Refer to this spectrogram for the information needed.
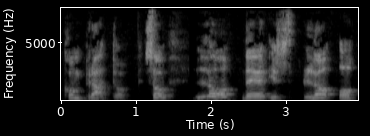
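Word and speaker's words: l'ho: So it sounds just like it lo by itself, no? Lo. But it's actually lo o.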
